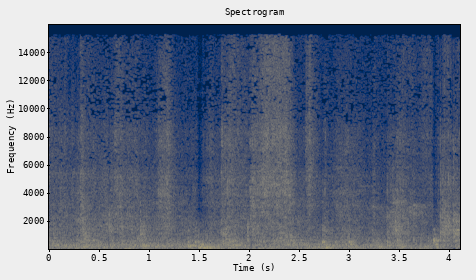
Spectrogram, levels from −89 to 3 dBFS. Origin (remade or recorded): recorded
